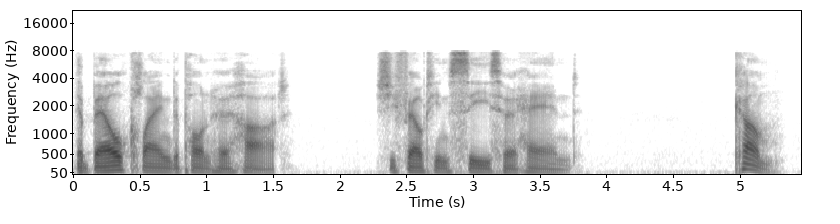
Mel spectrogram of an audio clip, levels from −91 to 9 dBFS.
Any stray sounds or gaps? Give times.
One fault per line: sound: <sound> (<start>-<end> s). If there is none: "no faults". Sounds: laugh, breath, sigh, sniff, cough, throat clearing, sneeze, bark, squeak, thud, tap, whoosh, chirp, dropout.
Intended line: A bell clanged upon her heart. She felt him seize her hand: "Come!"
no faults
